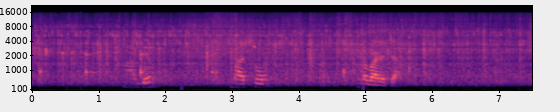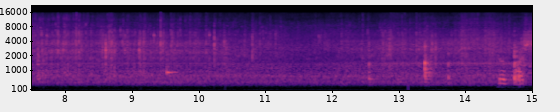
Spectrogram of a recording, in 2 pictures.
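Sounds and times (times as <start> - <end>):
mushrooms sizzling in oil: 0.0 - 15.0.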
